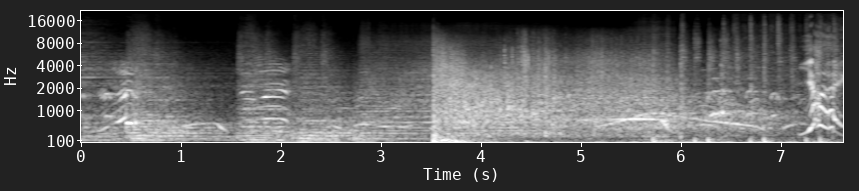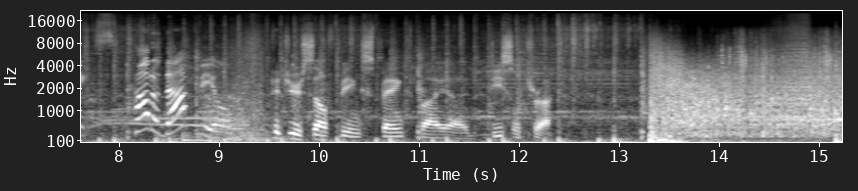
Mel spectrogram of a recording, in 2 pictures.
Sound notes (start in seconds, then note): 3.4 explosive booms; 5.0 friends cheering; 13.2 explosive booms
